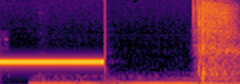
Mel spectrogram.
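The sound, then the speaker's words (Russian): A long, steady censorship bleep covering a word in a recited poem, a single loud pure tone held for under a second, cuts off abruptly and gives way to a low hum and then a short burst of hissy noise. “Вы тогда прямо сейчас прочитайте стихотворение, мы запикаем вот это слово.”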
